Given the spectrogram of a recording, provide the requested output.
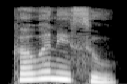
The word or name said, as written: ಕವನಿಸು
